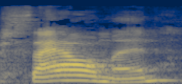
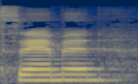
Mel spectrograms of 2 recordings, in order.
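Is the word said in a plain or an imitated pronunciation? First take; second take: imitated; plain. First: The word is said in an imitated, different pronunciation. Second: The word is said in an ordinary, plain pronunciation. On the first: This is how someone else likes to say it. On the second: This is the usual way to say it.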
